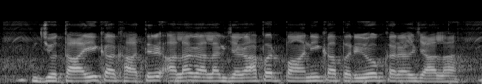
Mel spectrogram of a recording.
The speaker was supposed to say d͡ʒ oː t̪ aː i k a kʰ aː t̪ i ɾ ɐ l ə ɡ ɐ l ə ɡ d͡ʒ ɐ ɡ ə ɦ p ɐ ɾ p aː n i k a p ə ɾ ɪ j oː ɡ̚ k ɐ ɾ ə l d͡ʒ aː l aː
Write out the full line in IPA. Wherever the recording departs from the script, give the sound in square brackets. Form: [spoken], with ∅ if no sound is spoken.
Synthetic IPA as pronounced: d͡ʒ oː t̪ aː i k a kʰ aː t̪ [ɪ] ɾ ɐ l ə ɡ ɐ l ə ɡ d͡ʒ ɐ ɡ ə ɦ p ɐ ɾ p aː n i k a p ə ɾ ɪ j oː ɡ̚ k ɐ ɾ ə l d͡ʒ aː l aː

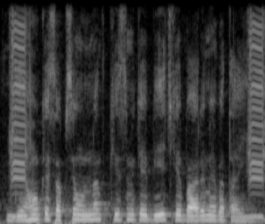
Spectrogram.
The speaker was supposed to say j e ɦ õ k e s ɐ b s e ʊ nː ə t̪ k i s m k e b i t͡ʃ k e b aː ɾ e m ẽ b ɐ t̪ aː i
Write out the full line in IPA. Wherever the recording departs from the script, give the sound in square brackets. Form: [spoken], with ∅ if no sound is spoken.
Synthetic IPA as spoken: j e ɦ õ k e s ɐ b s e ʊ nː ə t̪ k [ɪ] s m k e b [iː] t͡ʃ k e b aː ɾ e m ẽ b ɐ t̪ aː i

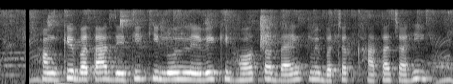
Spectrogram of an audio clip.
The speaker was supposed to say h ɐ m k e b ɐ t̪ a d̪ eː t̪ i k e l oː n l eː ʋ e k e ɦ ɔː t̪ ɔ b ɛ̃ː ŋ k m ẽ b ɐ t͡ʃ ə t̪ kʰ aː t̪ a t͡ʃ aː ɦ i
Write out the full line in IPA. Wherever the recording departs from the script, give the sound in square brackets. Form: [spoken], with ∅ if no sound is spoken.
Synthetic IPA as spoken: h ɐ m k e b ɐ t̪ a d̪ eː t̪ i k [i] l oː n l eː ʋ e k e ɦ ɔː t̪ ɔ b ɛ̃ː ŋ k m ẽ b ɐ t͡ʃ ə t̪ kʰ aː t̪ a t͡ʃ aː ɦ i

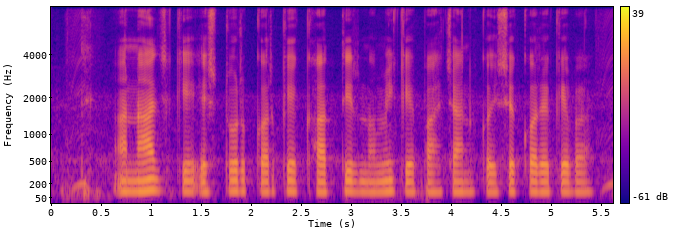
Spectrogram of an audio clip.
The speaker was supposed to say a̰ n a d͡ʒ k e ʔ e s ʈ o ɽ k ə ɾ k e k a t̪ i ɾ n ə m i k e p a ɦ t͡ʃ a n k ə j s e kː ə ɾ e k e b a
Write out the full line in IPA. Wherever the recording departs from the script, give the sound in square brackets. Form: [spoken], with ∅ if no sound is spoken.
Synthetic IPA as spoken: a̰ n a d͡ʒ k e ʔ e s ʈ o [ɾ] k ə ɾ k e [kʰ] a t̪ i ɾ n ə m i k e p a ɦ t͡ʃ a n k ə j s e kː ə ɾ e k e b a

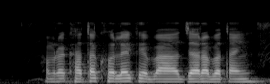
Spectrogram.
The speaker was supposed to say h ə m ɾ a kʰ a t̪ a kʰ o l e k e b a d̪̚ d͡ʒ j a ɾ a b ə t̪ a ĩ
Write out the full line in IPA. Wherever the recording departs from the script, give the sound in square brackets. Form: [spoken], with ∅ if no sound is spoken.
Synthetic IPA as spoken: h ə m ɾ a kʰ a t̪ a kʰ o l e k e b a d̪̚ d͡ʒ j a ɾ a b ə t̪ a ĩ

